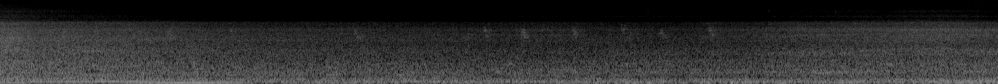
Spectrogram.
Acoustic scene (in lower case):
street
